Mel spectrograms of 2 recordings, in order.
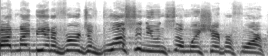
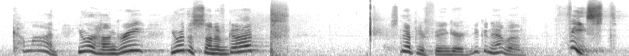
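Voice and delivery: soft coaxing tempter; 7 dB quieter than usual. Acted. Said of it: "Do you hear what he's saying to him?".

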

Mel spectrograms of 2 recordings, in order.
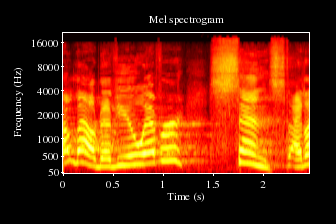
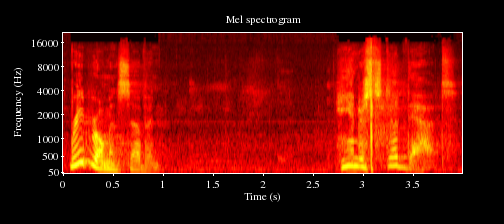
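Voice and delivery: usual speaking voice

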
